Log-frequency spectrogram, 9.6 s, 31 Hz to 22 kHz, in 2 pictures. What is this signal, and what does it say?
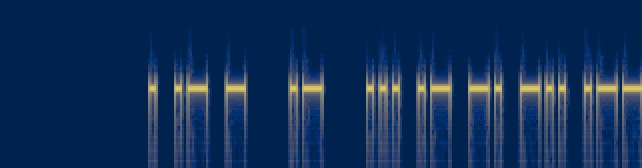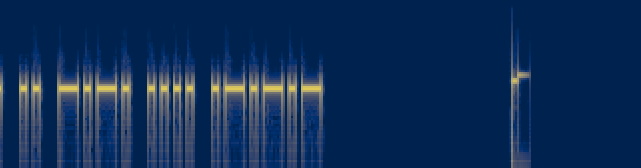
Morse code, heard as a keyed tone, about 25 wpm, 700 Hz. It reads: EAT A SANDWICH.
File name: Easy Sentences with Hints - 25wpm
